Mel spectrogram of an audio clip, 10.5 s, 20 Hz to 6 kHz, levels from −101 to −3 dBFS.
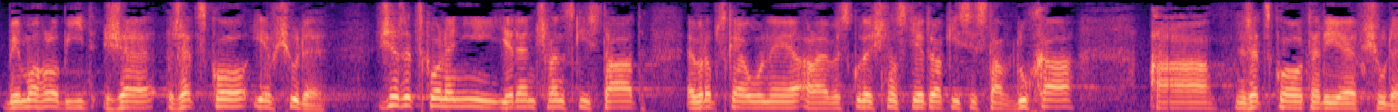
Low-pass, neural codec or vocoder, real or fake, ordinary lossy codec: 5.4 kHz; none; real; none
